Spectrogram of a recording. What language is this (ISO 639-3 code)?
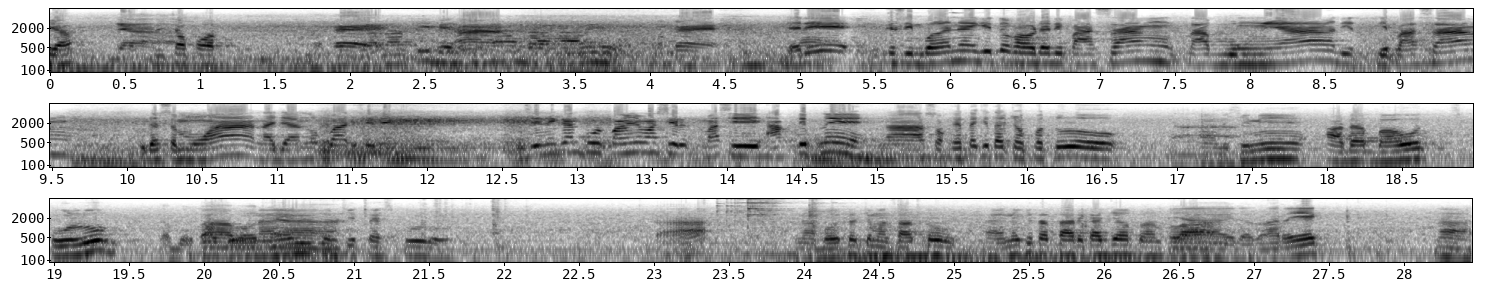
ind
